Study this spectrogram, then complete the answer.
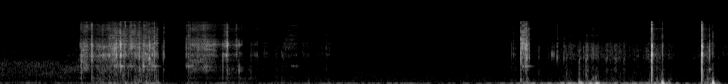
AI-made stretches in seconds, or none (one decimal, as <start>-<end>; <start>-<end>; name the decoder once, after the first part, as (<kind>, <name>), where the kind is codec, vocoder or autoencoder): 0.6-1.1 (codec, SNAC); 1.9-2.6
